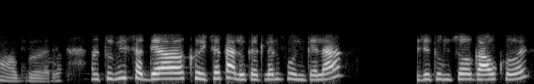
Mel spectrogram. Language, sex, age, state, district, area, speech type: Goan Konkani, female, 18-30, Goa, Ponda, rural, conversation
